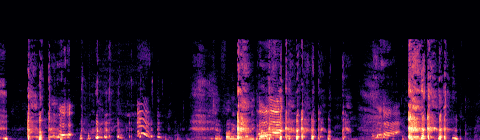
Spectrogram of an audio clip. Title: has a cough and thinks its REALLY funny!!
